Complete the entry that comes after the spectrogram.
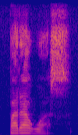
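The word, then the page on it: paraguas: Spanish (Spain)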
